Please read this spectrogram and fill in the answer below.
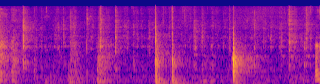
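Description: A spoon stirring borax into hot water in a measuring cup, knocking against the cup in about four sharp clinks.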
